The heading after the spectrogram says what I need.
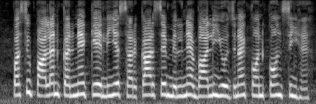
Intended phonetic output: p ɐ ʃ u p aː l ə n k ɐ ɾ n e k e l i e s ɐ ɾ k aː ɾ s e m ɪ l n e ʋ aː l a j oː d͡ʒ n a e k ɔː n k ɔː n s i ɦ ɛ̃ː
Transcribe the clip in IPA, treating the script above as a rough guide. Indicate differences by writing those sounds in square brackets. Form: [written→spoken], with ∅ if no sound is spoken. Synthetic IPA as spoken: p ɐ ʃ u p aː l ə n k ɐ ɾ n e k e l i e s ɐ ɾ k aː ɾ s e m ɪ l n e ʋ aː l [a→i] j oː d͡ʒ n a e k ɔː n k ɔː n s i ɦ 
